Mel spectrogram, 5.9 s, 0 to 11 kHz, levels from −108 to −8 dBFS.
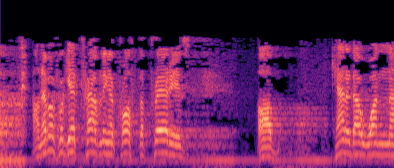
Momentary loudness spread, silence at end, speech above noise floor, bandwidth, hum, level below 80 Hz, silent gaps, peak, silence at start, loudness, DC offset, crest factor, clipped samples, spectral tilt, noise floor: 22 LU; 0 s; 25 dB; 5.8 kHz; none; -64 dBFS; none; -14 dBFS; 0 s; -28 LUFS; under 0.1%; 18 dB; under 0.1%; -7.5 dB/octave; -54 dBFS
